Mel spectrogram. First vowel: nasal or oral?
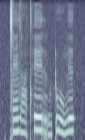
nasal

